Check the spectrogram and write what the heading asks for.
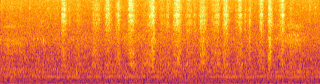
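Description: Faint, quick strokes of a paintbrush on canvas, several a second, starting about a second in, as light-blue paint is laid on.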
